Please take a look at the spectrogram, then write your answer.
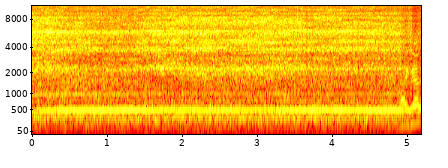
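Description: A Hoover PowerScrub XL FH68050 carpet cleaner runs at full power, a loud steady motor whine with a strong constant pitched tone that holds for several seconds before it shifts slightly at the end.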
